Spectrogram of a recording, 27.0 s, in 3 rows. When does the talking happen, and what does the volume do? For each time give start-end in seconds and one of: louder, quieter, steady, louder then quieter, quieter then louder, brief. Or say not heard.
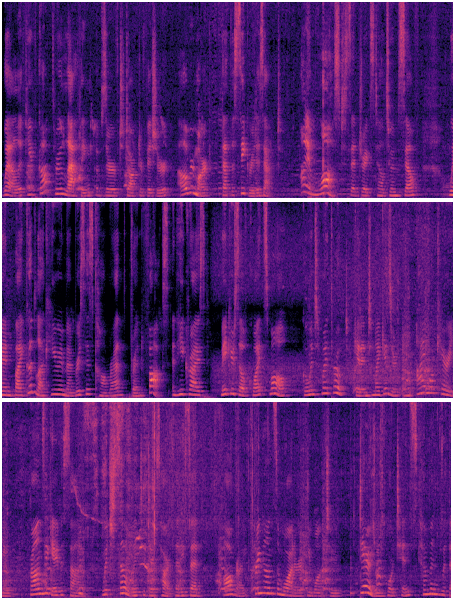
0.0-26.9 steady.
